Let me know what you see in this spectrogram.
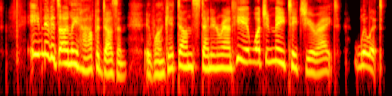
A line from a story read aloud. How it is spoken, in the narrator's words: Mum laughed wholeheartedly at her own joke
